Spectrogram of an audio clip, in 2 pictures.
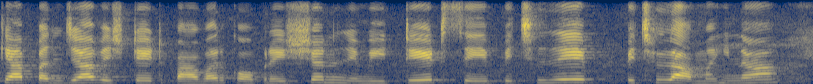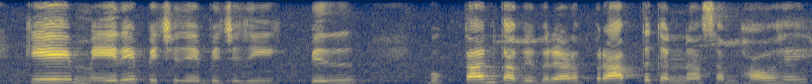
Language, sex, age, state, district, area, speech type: Hindi, female, 30-45, Madhya Pradesh, Harda, urban, read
